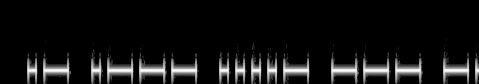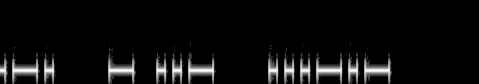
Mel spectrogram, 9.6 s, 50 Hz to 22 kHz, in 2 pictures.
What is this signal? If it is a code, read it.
Morse code, heard as a keyed tone, about 15 wpm, 700 Hz. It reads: AJ4OC TU <SK>
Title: Practice QSO - Exchange 4 - Ending - 15wpm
